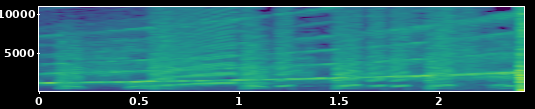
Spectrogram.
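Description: Build-up in an electronic DJ remix: a siren-like tone climbs steadily in pitch over light, regular percussive hits, with the bass and kick dropped out.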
